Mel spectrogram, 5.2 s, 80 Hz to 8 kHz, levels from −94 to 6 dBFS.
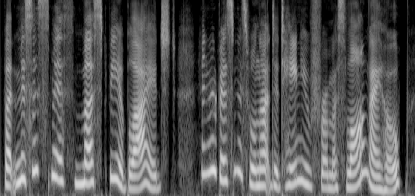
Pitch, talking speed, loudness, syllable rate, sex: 275 Hz, 195 wpm, -17 LUFS, 5.3 syllables/s, female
